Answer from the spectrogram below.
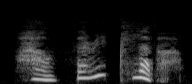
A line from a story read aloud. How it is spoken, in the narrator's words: I murmured, my respect for Florence Nightingale's intelligence increasing by the moment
